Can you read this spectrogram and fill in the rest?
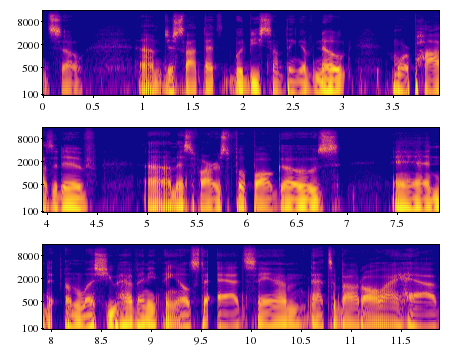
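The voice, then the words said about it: Raspy, strained voice. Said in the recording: “That's about all my raspy voice can handle tonight.”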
